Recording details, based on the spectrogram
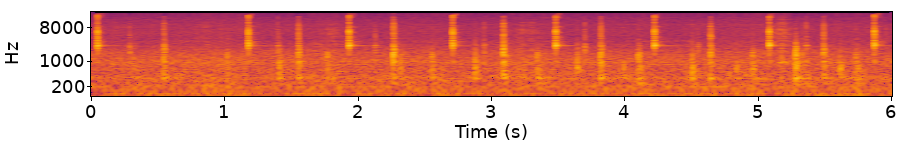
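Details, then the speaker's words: Poulan Pro riding mower with a Briggs & Stratton Intech 19.5 hp engine that would not start. After spray cleaning, the fuel (anti-backfire) solenoid under the carburetor gives crisp clicks at key on and off with the engine not running; the solenoid works again. "So that noise tells me that that thing's working again."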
